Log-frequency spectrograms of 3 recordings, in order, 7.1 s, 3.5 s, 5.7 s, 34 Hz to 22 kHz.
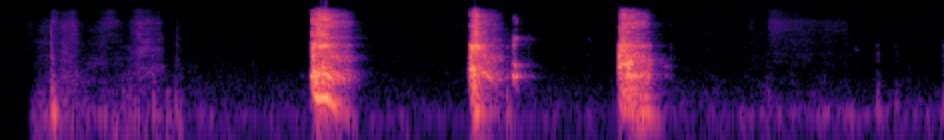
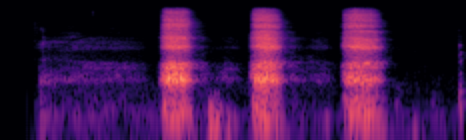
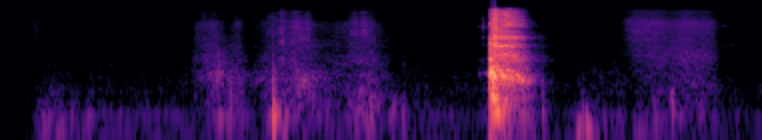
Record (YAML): three_cough_length: 7.1 s
three_cough_amplitude: 32768
three_cough_signal_mean_std_ratio: 0.24
exhalation_length: 3.5 s
exhalation_amplitude: 24442
exhalation_signal_mean_std_ratio: 0.37
cough_length: 5.7 s
cough_amplitude: 32768
cough_signal_mean_std_ratio: 0.17
survey_phase: beta (2021-08-13 to 2022-03-07)
age: 18-44
gender: Male
wearing_mask: 'No'
symptom_cough_any: true
symptom_runny_or_blocked_nose: true
symptom_onset: 3 days
smoker_status: Ex-smoker
respiratory_condition_asthma: false
respiratory_condition_other: false
recruitment_source: REACT
submission_delay: 4 days
covid_test_result: Negative
covid_test_method: RT-qPCR
influenza_a_test_result: Negative
influenza_b_test_result: Negative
